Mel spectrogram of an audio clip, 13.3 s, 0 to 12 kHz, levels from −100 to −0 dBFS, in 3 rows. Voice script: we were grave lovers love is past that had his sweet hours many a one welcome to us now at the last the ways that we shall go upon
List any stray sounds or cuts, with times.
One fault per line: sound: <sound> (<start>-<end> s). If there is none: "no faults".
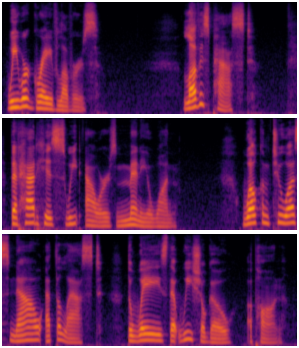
no faults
